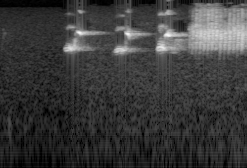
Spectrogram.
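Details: Song sparrow song: three clear, high whistled notes spaced about a third of a second apart, then a dense, hissy buzz that runs to the end.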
